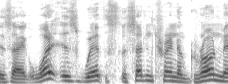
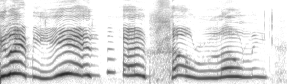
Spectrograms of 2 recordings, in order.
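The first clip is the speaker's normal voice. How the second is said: very high, very slow voice; 14 semitones higher, 5 dB louder than usual. Telling the others about the dog at the door, voicing the dog. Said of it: "he's outside my door going".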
